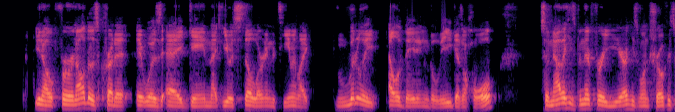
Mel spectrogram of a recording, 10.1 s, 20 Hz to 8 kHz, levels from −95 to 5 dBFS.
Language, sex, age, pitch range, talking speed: English, male, 20-39, 85-105 Hz, 220 wpm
